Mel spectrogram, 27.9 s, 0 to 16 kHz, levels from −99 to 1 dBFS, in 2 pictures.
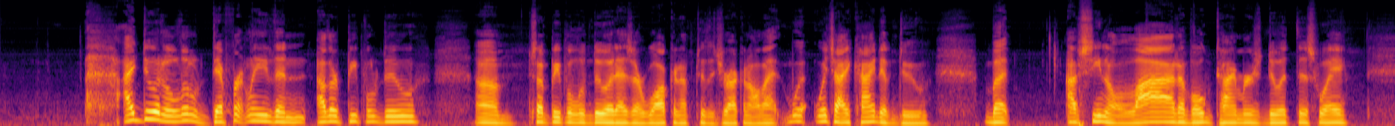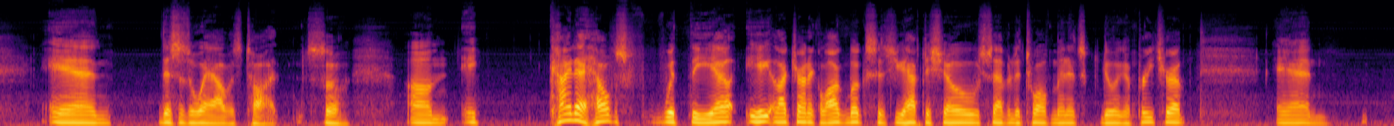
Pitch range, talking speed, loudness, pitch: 110-140 Hz, 160 wpm, -15 LUFS, 120 Hz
